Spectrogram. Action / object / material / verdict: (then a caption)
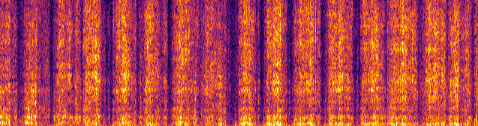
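scrape / hand-sized foam donut sponge / foam / none. Long nails scratch rapidly across both the blue and the white sides of a dry, hand-sized, solid foam donut-shaped sponge. The result is a steady run of bright, hissy, rasping strokes, about two to three per second, with most of the energy high and little low end.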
